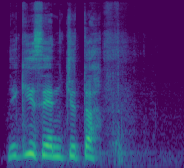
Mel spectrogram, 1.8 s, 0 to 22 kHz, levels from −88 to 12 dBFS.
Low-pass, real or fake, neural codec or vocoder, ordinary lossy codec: none; real; none; none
